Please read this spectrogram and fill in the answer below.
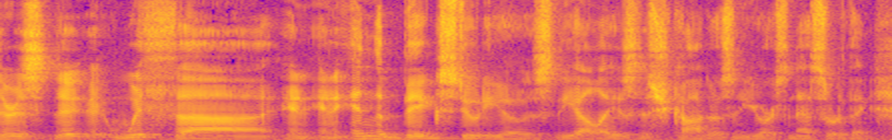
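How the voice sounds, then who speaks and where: A man with an American accent speaks in a very deep, low voice. There is noticeable background noise. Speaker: voiceover artist, former radio DJ. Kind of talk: casual interview. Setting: studio office. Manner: witty, conversational.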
